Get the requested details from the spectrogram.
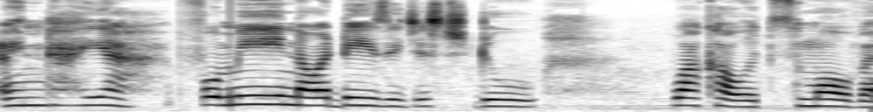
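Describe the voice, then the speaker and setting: At a moderate pace, a woman with a Kenyan accent speaks with fairly even intonation. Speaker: university student. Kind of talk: interview. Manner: halting.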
